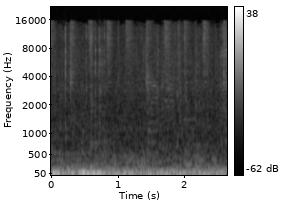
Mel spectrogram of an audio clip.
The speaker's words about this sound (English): I'm driving and podcasting, but I have a hands-free device, so I won't crash my car.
